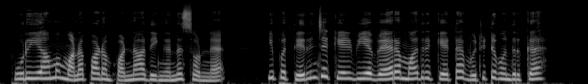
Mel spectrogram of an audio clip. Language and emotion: Tamil, sad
